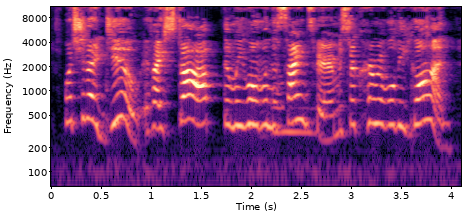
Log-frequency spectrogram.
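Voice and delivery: plain reading voice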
